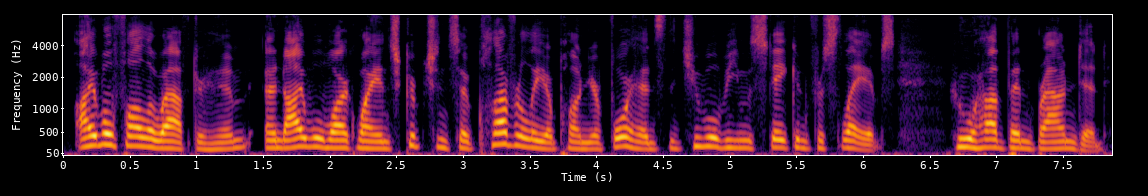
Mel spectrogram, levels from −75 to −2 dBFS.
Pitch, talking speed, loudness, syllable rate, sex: 160 Hz, 205 wpm, -18 LUFS, 5.6 syllables/s, male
